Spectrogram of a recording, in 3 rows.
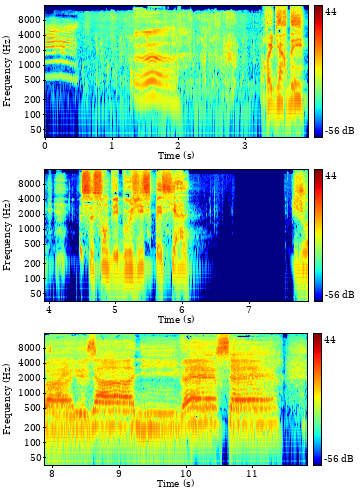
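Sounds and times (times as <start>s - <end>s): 
cat meowing: 0.0s - 0.6s
speech: 1.3s - 2.2s, 3.2s - 6.2s, 7.7s - 11.8s.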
